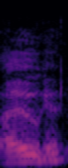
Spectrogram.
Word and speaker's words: Ooga: I think it's Oogla, right, John? Is that how you pronounce it? Oh, Ooga. Yeah.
